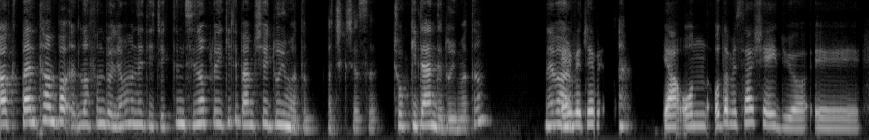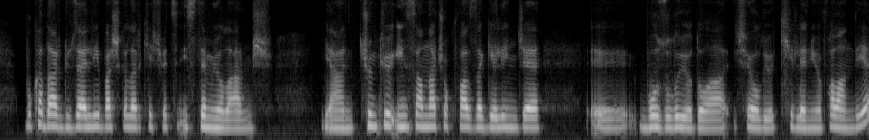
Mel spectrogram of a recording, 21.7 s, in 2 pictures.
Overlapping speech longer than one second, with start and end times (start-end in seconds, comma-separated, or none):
none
